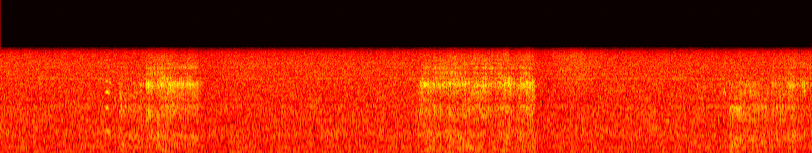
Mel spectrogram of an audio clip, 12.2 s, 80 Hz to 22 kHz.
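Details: Three rough, rasping snores on each breath in a steady rhythm, about 13 a minute, over constant low room noise, while asleep on a couch: ordinary snoring.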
